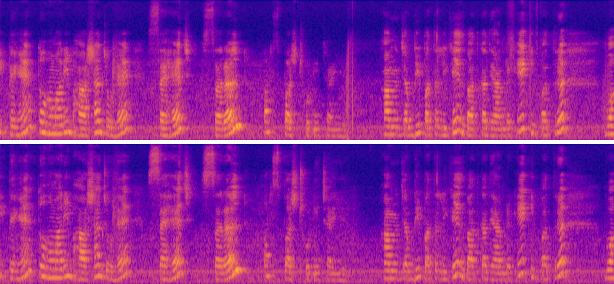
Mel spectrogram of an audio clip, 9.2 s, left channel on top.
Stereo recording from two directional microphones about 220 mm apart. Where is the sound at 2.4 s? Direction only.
15° right (ahead or behind).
